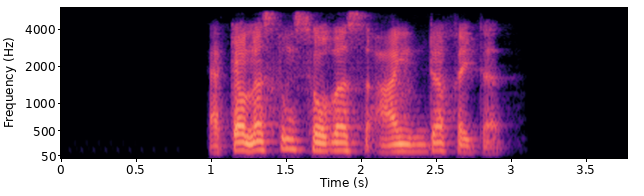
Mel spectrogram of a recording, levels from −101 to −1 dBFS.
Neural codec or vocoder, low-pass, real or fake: codec, 16 kHz, 0.5 kbps, FunCodec, trained on LibriTTS, 25 frames a second; 5.4 kHz; fake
